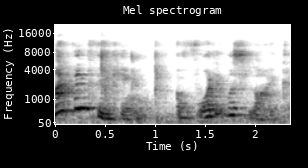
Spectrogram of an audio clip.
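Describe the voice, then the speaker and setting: A woman speaks with audible room echo. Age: 80s+. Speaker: elderly vlogger. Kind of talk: casual vlog talk.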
